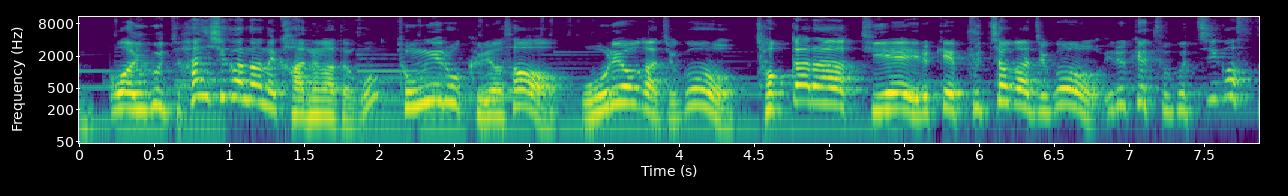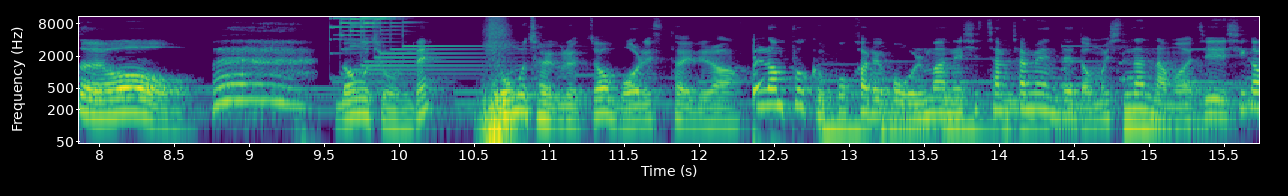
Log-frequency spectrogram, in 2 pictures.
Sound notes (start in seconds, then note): 8.8 gasps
